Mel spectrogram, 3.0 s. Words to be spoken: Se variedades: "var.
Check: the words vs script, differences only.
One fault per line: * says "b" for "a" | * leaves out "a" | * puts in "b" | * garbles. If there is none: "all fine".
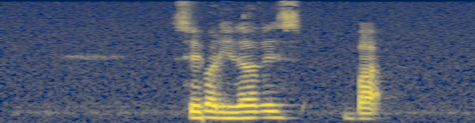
all fine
